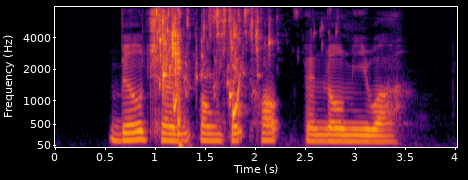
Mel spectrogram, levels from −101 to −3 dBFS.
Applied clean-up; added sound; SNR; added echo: neural mask model RNNoise.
